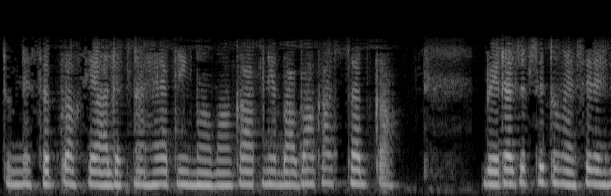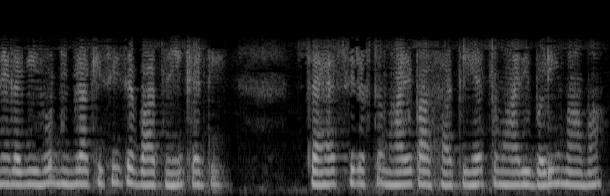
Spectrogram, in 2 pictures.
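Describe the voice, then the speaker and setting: A woman voicing a loving, devout middle-aged aunt who consoles her niece softly. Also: medium pitch, monotone, natural voice. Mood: consoling. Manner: soft, consoling. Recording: tinny phone-like audio.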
